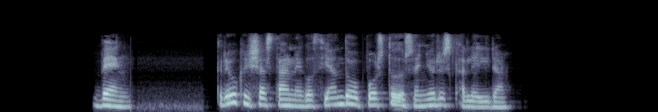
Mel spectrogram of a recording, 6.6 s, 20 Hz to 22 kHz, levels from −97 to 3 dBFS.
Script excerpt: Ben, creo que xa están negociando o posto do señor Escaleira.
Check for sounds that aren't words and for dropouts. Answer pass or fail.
pass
